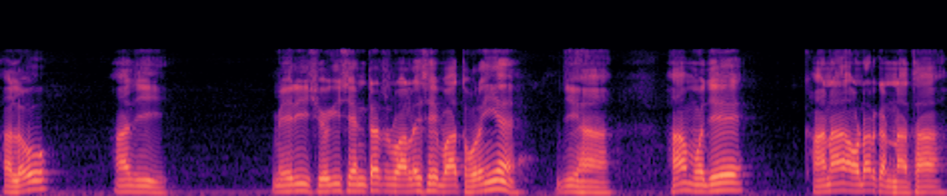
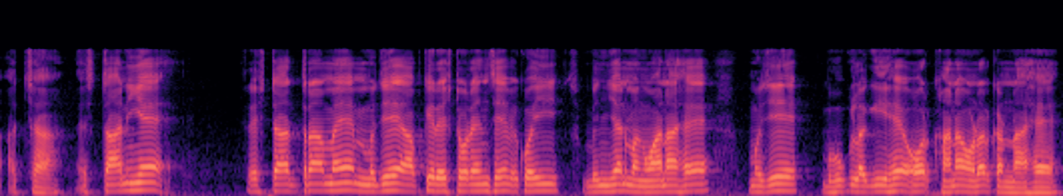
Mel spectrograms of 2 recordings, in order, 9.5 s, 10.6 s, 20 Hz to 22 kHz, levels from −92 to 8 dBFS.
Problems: background sounds at intervals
